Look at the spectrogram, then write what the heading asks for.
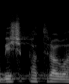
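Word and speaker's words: מִשְׁפָּט: 의미인가 하면 이게 번역을 어떻게 하냐면 이거 히브리말로는 미시 파트라고 하는 말인데 이런 말을 그냥 발음으로는 알아두면 좋아요 근데 판결이라고 번역됐어요 많은 구약성경에서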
